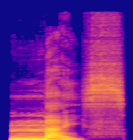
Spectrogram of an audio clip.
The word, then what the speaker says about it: maïs: And just by adding the tréma on top of the I, or E in French, we have separated the sound of A and E, making it maïs.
